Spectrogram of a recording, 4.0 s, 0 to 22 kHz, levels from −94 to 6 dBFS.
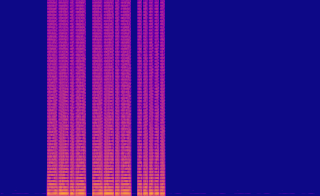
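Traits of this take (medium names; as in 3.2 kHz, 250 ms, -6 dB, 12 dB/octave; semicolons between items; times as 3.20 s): a buzz of ramps at a fixed pitch in blocks of 128 samples; a shimmering, thickened sound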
